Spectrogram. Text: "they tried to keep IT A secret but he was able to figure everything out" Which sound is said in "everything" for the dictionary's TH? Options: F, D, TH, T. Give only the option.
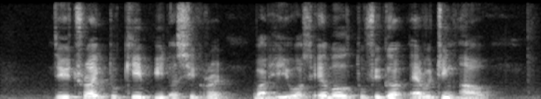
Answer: T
